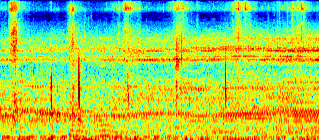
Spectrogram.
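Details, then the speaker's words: Running Carrier Gemini outdoor HVAC condenser: a loud, rough, rumbling drone with scattered rattles and clatter; sounds bad, cause unknown. "And that one carrier Gemini sounds terrible. That thing sounds terrible."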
